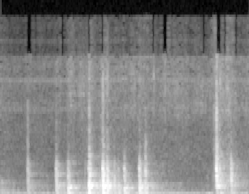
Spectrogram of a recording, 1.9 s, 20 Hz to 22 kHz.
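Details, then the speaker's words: 1985 Honda 200X, gearbox in fourth: irregular light ticks and clicks as it tries to grab but won't engage, acting like neutral while fifth clicks in fine; gears suspected stripped internally, not confirmed; fourth gear not engaging. "all right we're in fourth gear right now you can hear it kind of it's trying to grab but it's just not doing it it's almost like the gears in there just like stripped out"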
